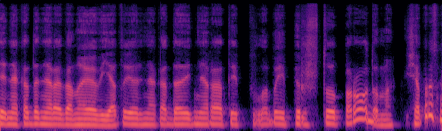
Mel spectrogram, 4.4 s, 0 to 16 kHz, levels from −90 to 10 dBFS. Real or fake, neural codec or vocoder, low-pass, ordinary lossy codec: fake; autoencoder, 48 kHz, 32 numbers a frame, DAC-VAE, trained on Japanese speech; 14.4 kHz; AAC, 64 kbps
